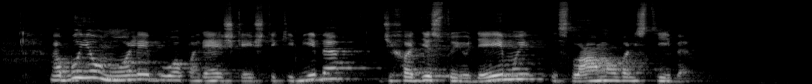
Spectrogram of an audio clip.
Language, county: Lithuanian, Klaipėda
